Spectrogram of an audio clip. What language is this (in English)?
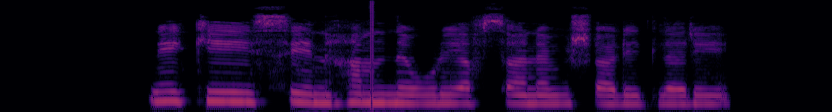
Pashto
